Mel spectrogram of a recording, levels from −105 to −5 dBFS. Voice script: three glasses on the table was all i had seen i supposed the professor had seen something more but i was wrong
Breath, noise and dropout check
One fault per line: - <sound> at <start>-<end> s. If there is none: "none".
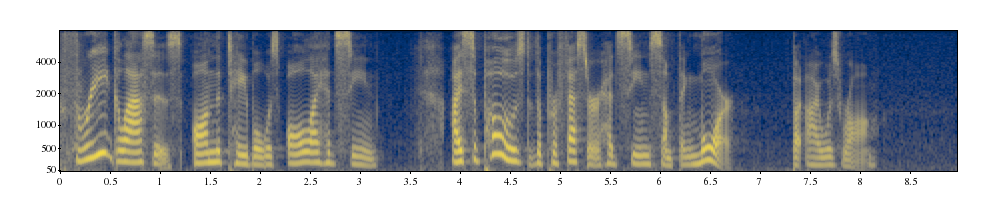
none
